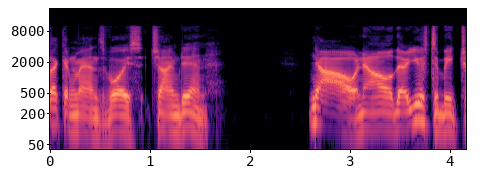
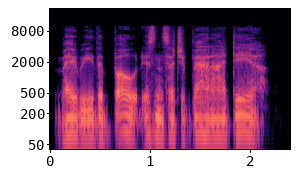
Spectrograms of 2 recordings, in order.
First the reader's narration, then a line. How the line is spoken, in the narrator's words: Matt muttered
